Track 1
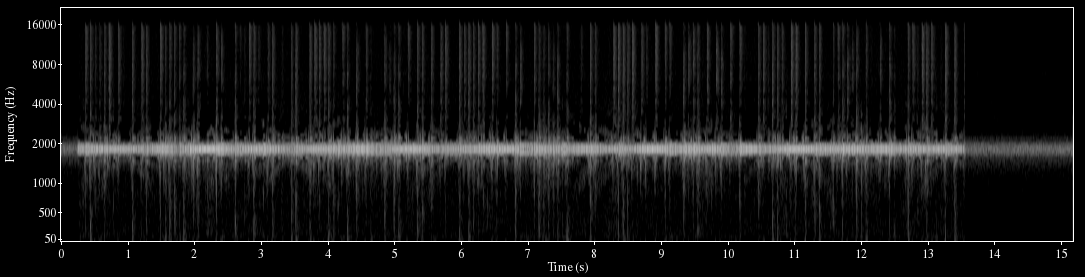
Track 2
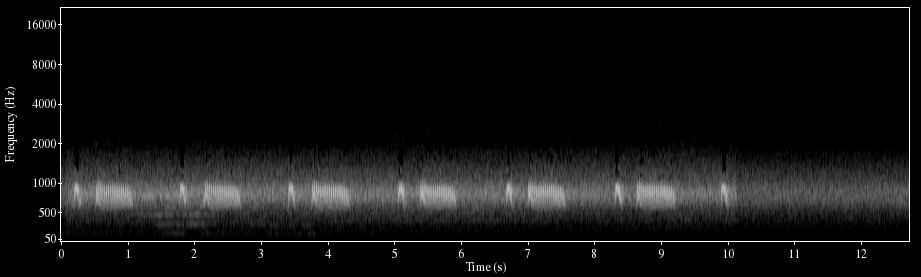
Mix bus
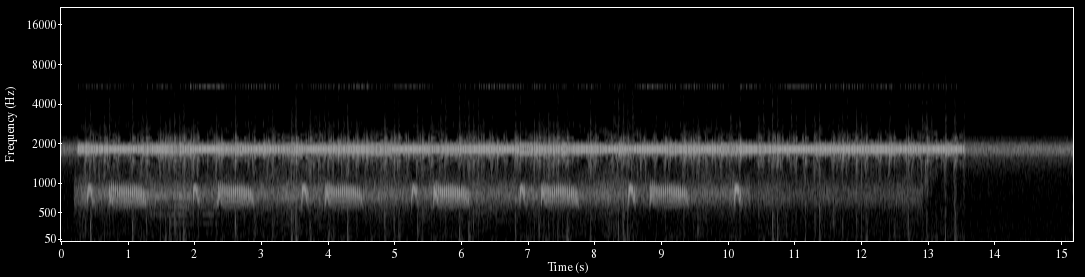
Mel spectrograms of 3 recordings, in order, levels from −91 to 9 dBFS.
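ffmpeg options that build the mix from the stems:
-filter_complex "[0:a]aeval=exprs='0.266*sin(PI/2*1.78*val(0)/0.266)':c=same,volume=-1.5dB[a];[1:a]acompressor=threshold=-28dB:ratio=6,adelay=200,volume=-4dB[b];[a][b]amix=inputs=2:normalize=0,lowpass=1.3k,acompressor=threshold=-29dB:ratio=6"

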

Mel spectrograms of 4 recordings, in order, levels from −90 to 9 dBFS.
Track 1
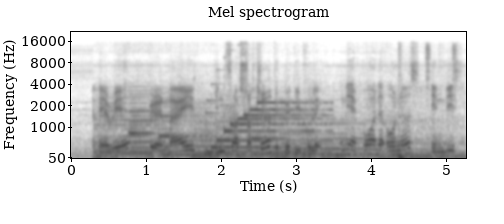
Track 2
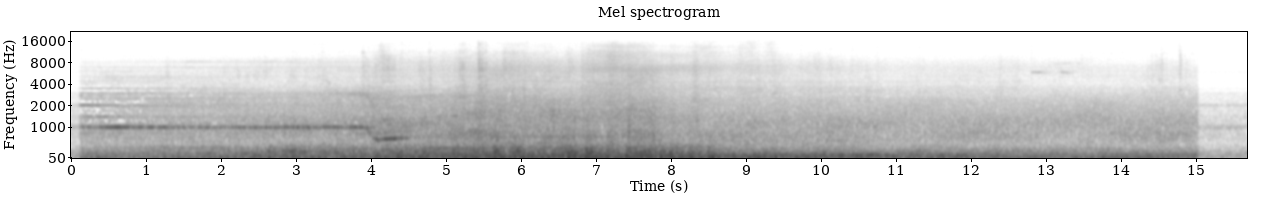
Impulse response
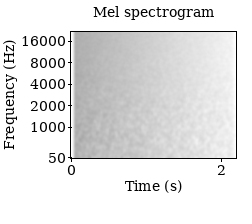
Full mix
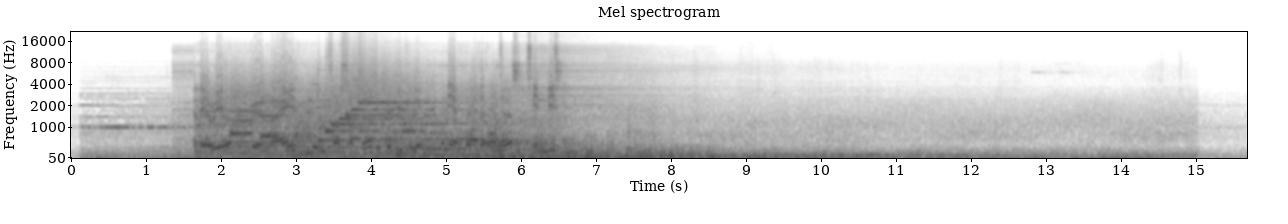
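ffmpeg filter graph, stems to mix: -filter_complex "[0:a]asplit=2[a][b];[b]highpass=f=720:p=1,volume=26dB,asoftclip=type=tanh:threshold=-11dB[c];[a][c]amix=inputs=2:normalize=0,lowpass=f=3.8k:p=1,volume=-6dB,adelay=1350,volume=-5dB,asplit=2[d][e];[e]volume=-11.5dB[f];[1:a]volume=-6dB,asplit=2[g][h];[h]volume=-15.5dB[i];[2:a]atrim=start_sample=2205[j];[f][i]amix=inputs=2:normalize=0[k];[k][j]afir=irnorm=-1:irlink=0[l];[d][g][l]amix=inputs=3:normalize=0"

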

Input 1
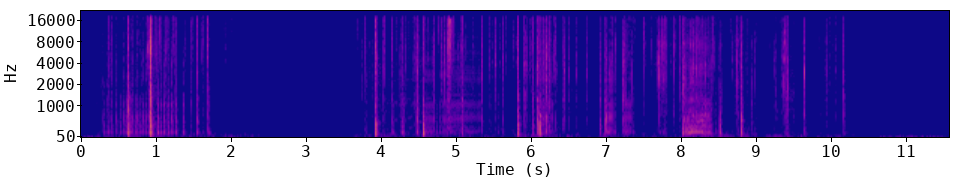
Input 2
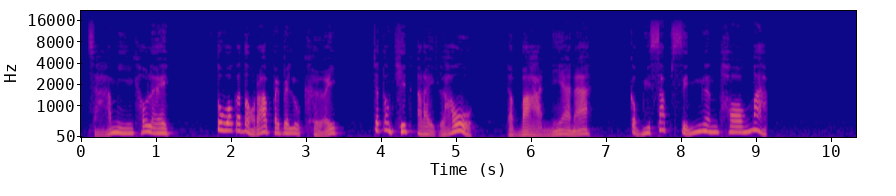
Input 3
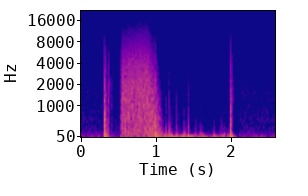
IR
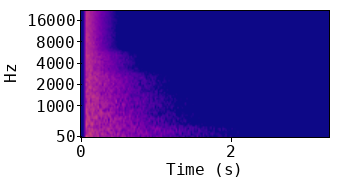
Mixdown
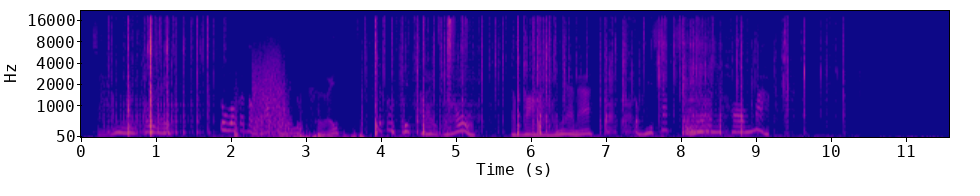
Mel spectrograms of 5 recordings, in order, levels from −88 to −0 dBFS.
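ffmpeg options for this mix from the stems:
-filter_complex "[0:a]aecho=1:1:5.8:0.34,volume=-3.5dB,asplit=2[a][b];[b]volume=-16.5dB[c];[1:a]asubboost=boost=6.5:cutoff=84,adelay=50,volume=-18dB[d];[2:a]adelay=1750,volume=-16dB[e];[d][e]amix=inputs=2:normalize=0,highshelf=f=11k:g=12,alimiter=level_in=19dB:limit=-24dB:level=0:latency=1:release=260,volume=-19dB,volume=0dB[f];[c]aecho=0:1:222|444|666|888:1|0.24|0.0576|0.0138[g];[a][f][g]amix=inputs=3:normalize=0"

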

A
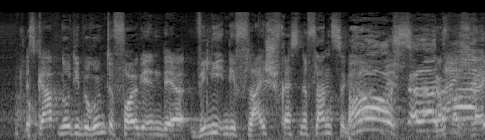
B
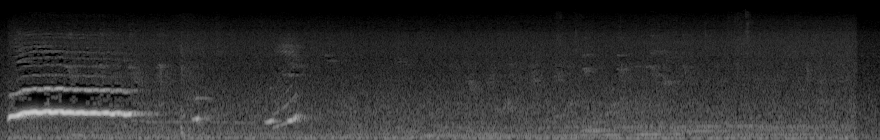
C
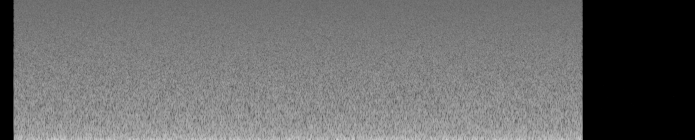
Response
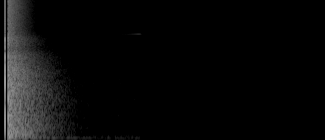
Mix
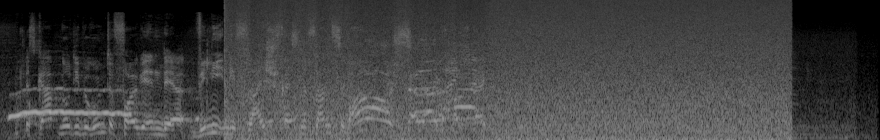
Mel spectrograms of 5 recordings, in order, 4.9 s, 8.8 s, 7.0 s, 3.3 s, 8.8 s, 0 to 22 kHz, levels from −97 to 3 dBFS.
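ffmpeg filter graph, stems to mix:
-filter_complex "[0:a]alimiter=limit=-22dB:level=0:latency=1:release=418,volume=-2dB[a];[1:a]volume=-5dB[b];[2:a]acrossover=split=230|1700[c][d][e];[c]acompressor=threshold=-42dB:ratio=4[f];[d]acompressor=threshold=-37dB:ratio=4[g];[e]acompressor=threshold=-40dB:ratio=4[h];[f][g][h]amix=inputs=3:normalize=0,adelay=2100,volume=-3.5dB[i];[a][b][i]amix=inputs=3:normalize=0,flanger=delay=5.3:depth=6.6:regen=-89:speed=0.26:shape=triangular,acompressor=threshold=-38dB:ratio=3"

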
